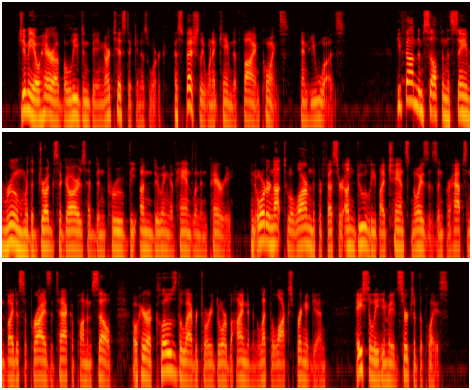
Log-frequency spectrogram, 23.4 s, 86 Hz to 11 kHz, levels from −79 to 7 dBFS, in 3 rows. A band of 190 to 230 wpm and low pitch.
Yes: average, 200 wpm; low, 120 Hz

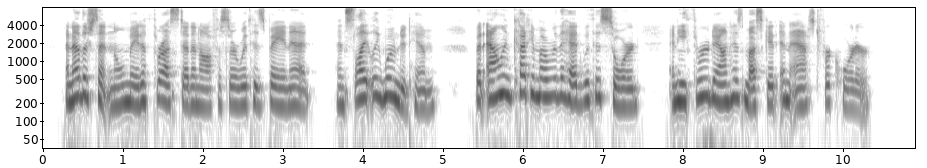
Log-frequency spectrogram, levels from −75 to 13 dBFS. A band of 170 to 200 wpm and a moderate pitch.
No: average, 195 wpm; high, 205 Hz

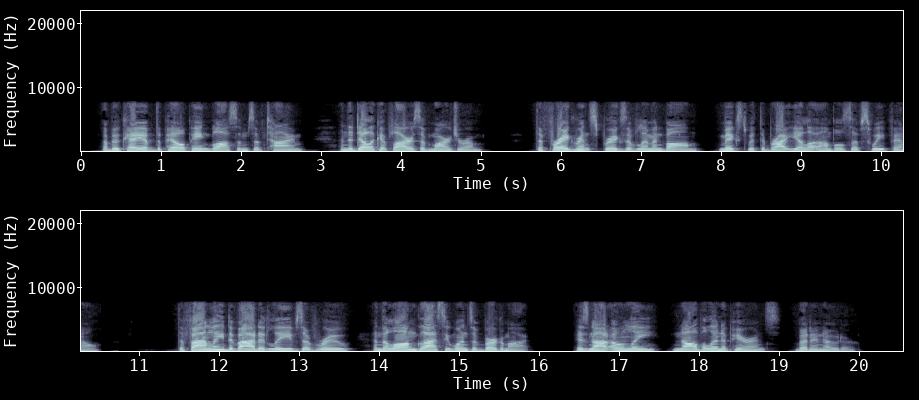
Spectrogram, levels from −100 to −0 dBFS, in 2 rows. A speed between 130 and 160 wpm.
Yes: average, 150 wpm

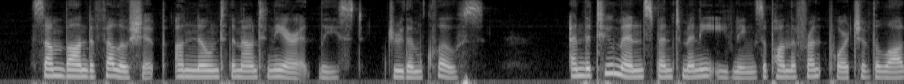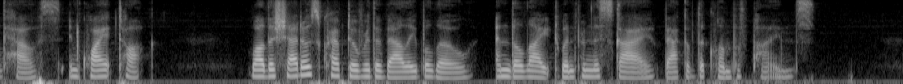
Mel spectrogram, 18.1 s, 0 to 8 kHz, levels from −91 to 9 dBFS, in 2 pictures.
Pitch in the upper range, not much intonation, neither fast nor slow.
No: medium, 180 Hz; narrow, 2.3 semitones; average, 175 wpm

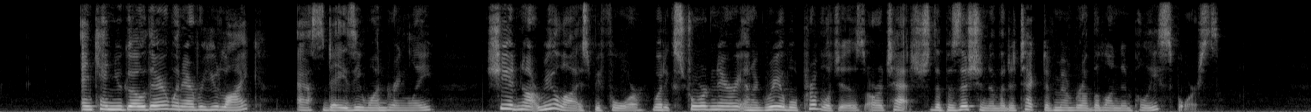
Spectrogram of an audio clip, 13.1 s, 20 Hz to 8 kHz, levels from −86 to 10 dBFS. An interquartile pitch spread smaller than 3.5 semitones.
No: average, 4.7 semitones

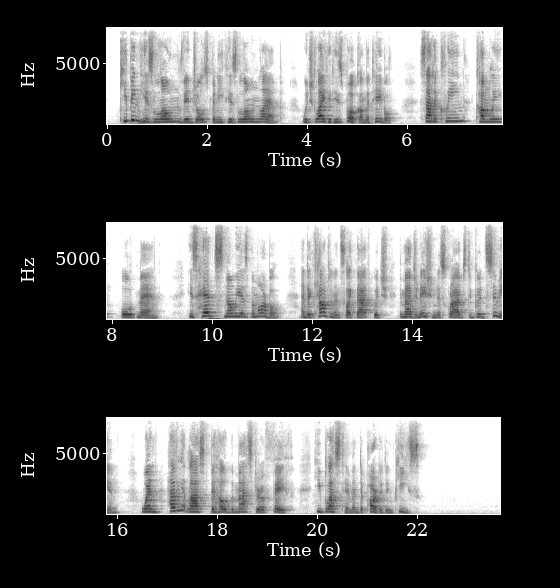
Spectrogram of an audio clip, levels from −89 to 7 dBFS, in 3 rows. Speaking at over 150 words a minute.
No: slow, 135 wpm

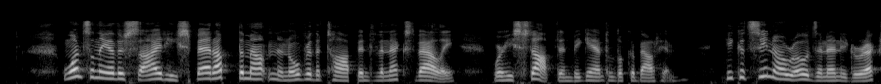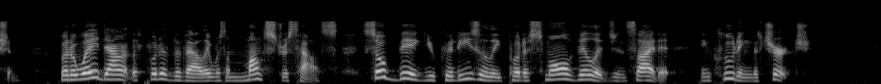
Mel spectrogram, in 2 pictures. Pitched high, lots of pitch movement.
Yes: high, 210 Hz; wide, 5.9 semitones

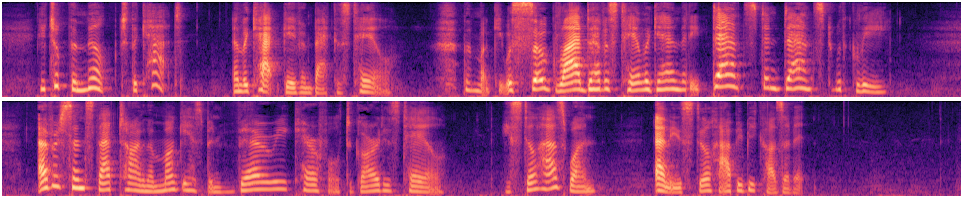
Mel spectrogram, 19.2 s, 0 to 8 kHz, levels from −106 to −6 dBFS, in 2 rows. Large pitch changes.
Yes: wide, 7.1 semitones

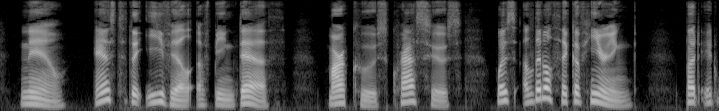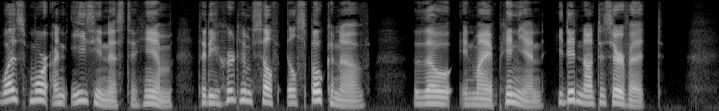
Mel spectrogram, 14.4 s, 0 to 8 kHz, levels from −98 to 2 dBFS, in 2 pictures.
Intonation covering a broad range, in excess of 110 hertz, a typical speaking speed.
Yes: wide, 7.8 semitones; medium, 140 Hz; average, 165 wpm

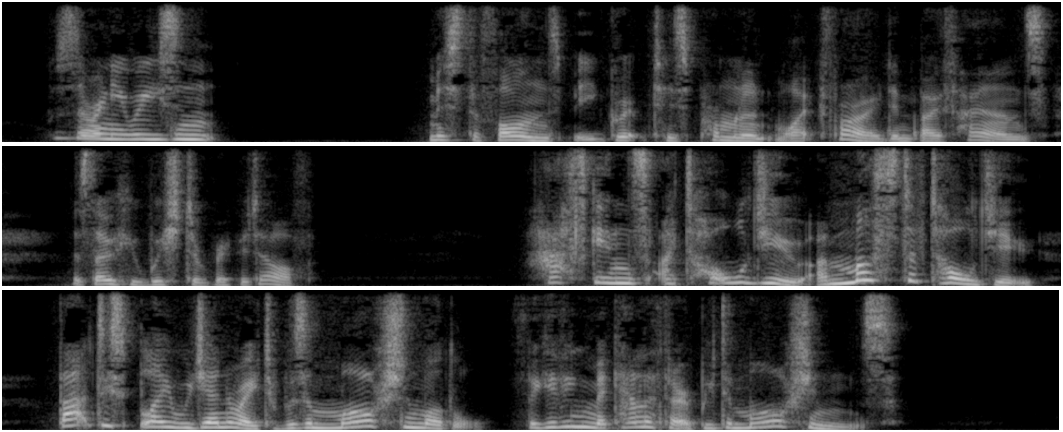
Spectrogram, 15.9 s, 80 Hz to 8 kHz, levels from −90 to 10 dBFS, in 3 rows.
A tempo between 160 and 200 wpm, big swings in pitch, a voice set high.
Yes: average, 165 wpm; wide, 7.2 semitones; high, 225 Hz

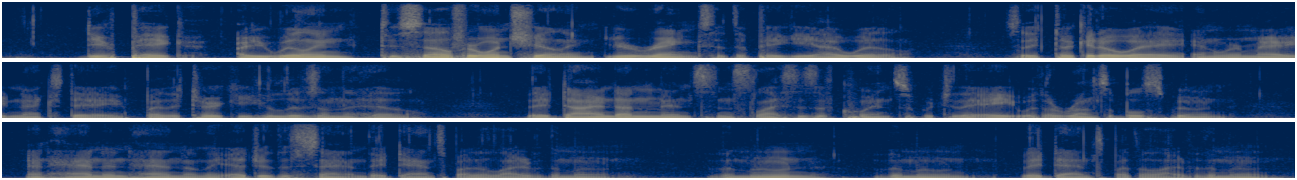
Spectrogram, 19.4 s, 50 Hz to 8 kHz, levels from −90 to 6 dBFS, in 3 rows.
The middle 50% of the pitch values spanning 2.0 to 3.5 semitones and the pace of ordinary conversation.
No: narrow, 2.4 semitones; fast, 245 wpm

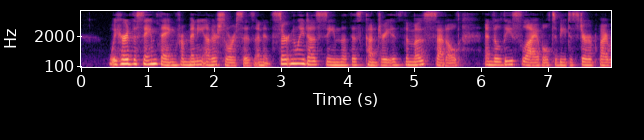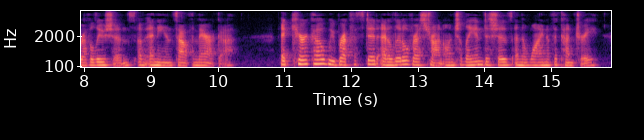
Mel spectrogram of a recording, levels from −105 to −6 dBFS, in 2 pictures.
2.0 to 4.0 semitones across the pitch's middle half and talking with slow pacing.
No: average, 2.8 semitones; average, 195 wpm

